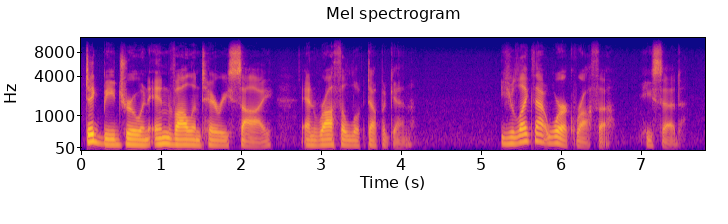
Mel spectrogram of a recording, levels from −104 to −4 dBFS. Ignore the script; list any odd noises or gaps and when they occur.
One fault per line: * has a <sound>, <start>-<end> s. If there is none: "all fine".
all fine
